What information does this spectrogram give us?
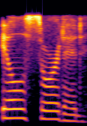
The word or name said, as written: ill-sorted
